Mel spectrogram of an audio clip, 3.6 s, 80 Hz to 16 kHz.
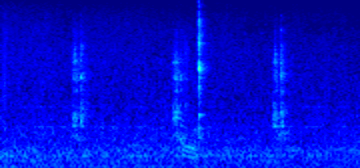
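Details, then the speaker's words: Relay clicks about once a second inside a YR1035+ four-wire lithium battery internal resistance tester, normal switching while measuring cells. "charging the discharging will be done and have a proper idea you can hear some relays clicking inside the test machine"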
